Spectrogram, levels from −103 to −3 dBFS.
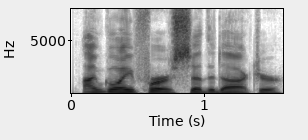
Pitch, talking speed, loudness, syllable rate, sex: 115 Hz, 225 wpm, -15 LUFS, 5.0 syllables/s, male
